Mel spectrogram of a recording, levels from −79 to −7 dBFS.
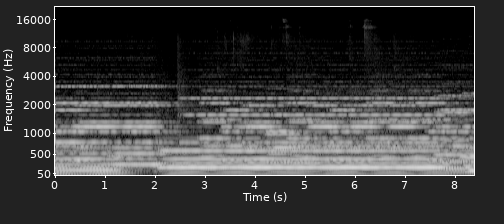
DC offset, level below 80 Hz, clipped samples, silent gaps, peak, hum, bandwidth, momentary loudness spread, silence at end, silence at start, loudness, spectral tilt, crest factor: under 0.1%; -40 dBFS; under 0.1%; none; -12 dBFS; none; 10 kHz; 3 LU; 0 s; 0 s; -23 LUFS; -8 dB/octave; 12 dB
